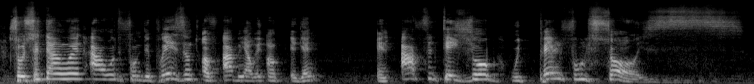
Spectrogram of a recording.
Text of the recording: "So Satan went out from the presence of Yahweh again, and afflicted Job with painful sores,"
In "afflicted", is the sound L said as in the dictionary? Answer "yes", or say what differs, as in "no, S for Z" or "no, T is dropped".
no, L is dropped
